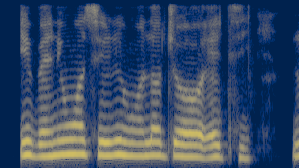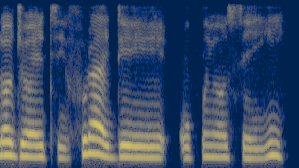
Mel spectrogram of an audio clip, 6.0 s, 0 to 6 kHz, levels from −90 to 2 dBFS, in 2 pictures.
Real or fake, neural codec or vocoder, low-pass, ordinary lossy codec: fake; codec, 24 kHz, 6 kbps, HILCodec; 5.4 kHz; none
